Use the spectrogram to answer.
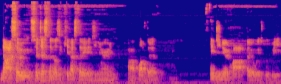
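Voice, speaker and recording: A man with an Australian accent speaks very fast in a very deep, low voice with lively intonation. Room echo is audible. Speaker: business entrepreneur and engineer. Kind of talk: casual podcast interview.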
